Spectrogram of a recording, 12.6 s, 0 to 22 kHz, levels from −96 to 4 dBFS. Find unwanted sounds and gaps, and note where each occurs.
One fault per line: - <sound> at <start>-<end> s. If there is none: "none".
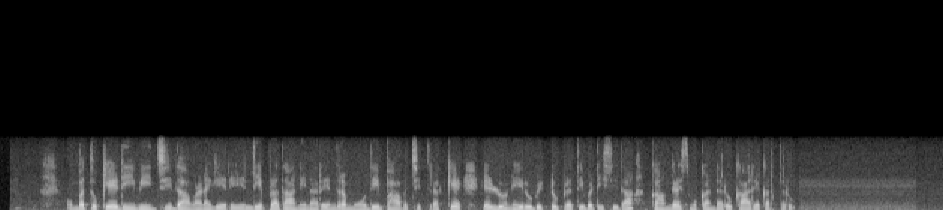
none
